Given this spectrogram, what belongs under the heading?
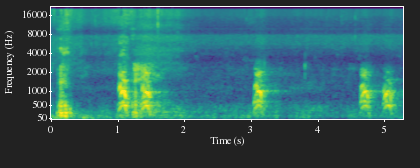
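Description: A dog barks in short bursts: one bark, then a quick double, another after a pause, and two more near the end, over steady background hiss.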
